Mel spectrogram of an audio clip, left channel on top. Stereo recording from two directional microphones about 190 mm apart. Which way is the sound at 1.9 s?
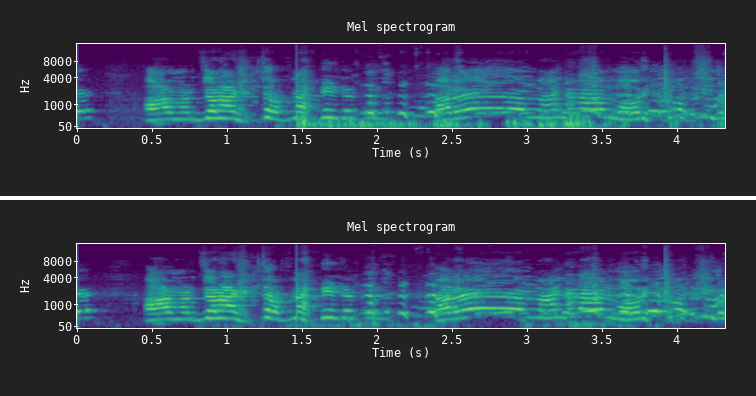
25° right (ahead or behind).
